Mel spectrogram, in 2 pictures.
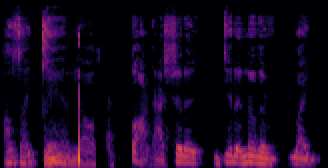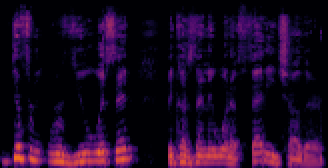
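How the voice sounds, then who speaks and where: A man's voice: on the high side, big pitch swings, fast talker, background noise. A man hosting a casual interview, talking in loose slang and swearing freely. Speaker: podcast interviewer and manga reviewer.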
